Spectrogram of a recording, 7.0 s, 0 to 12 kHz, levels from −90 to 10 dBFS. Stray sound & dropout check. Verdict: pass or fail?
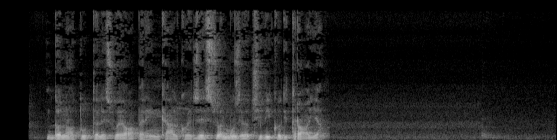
pass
